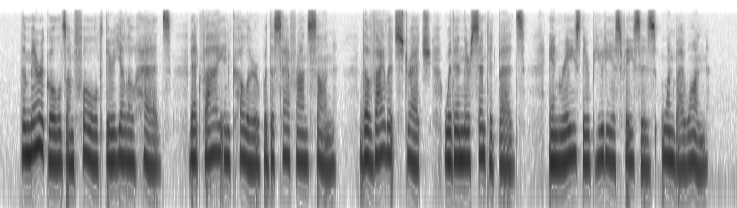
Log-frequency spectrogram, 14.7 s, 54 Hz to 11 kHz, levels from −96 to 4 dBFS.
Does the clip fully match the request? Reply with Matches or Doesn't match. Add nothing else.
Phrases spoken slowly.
Matches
